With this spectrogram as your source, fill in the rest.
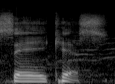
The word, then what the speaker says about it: Seis: Shore Alex s or seis uh the pronunciation is seiss and it said all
